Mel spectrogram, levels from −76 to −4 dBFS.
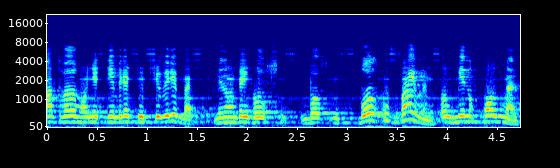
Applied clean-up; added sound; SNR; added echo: neural separator model SepFormer DNS4.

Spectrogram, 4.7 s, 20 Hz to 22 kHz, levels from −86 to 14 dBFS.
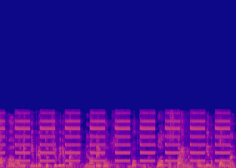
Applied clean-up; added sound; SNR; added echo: none; Alarm; 2 dB; reverberation time 1.2 s.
